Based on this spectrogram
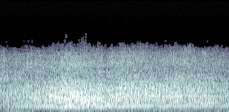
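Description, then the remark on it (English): A helicopter hovers, its steady engine roar and rotor rumble swelling slightly as it lifts a soaked police detective up from the water, continuous throughout with no voices. “The chopper's taking him up a bit and they're signalling again.”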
